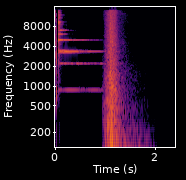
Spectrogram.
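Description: A mouse click, then a bright bell-like ding that rings for about a second, followed by a loud whooshing hit that fades away: stock sound effects for a subscribe-button and notification-bell animation.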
